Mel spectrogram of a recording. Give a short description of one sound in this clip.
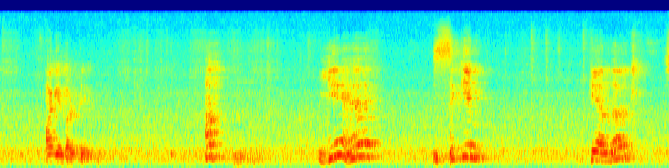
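A man speaks through a microphone in short phrases, heard in a room with some echo.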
